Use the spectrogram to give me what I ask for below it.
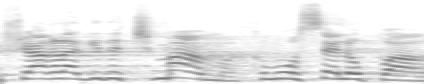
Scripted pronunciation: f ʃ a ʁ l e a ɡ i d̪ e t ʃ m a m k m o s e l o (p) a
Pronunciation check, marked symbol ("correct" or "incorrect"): correct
